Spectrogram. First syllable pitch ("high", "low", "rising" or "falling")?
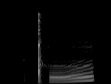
rising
